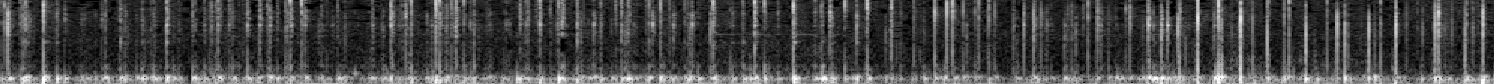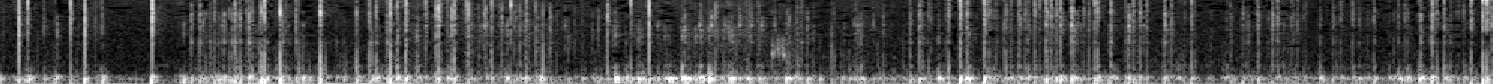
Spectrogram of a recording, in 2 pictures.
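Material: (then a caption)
Metal mesh. Long acrylic nails on both hands scratch across the bare perforated metal mesh grille over the hollow head of a large studio USB microphone, set to full sensitivity so it picks up the contact directly. The result is a dense, continuous scraping rasp with a heavy, boomy low-end rumble and rapid bright clicks, holding steady for the whole clip.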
